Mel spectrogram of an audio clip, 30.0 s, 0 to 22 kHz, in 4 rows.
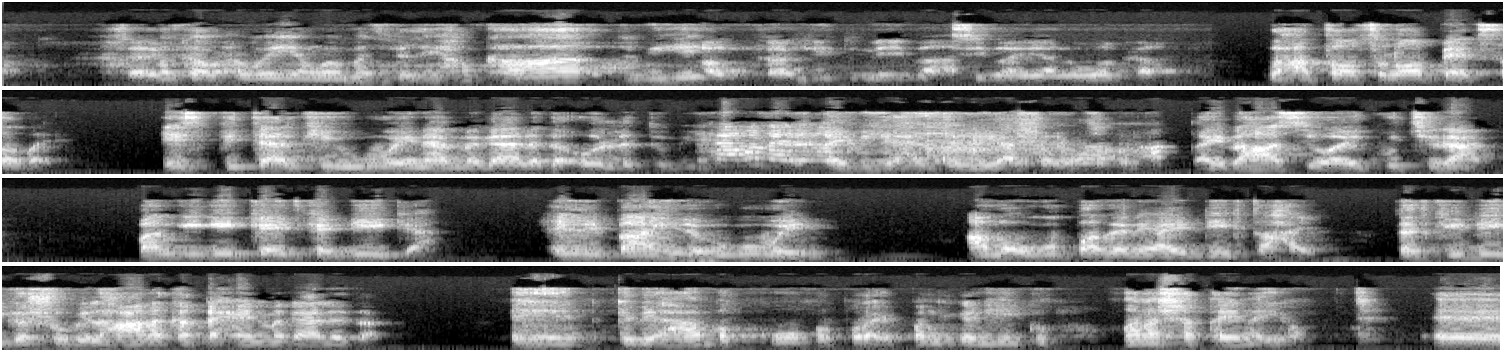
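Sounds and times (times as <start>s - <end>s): person talking: 0.0s - 5.8s, 8.3s - 14.8s, 25.1s - 30.0s.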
